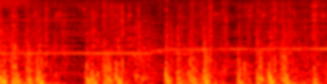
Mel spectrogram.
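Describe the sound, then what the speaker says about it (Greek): Horses' hooves clip-clop steadily on a road in the video game Red Dead Redemption, a dense, close rhythm of several animals walking together with faint talk underneath. "Αυτά τα άλογα δεν μπορούν να κατέβουν."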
